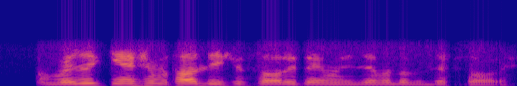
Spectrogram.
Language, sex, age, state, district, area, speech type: Kashmiri, male, 18-30, Jammu and Kashmir, Kulgam, rural, conversation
